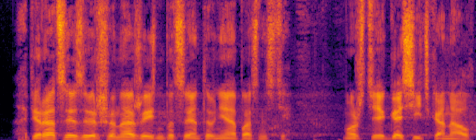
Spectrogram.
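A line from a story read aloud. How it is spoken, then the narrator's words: Very loud. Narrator (Russian): как ему показалось, очень громко сказал Рудольф Терентьевич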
